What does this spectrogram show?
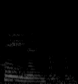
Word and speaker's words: Canaan: Yeah, no, it's not pronounced that way. It's pronounced Canaan. It's actually, Canaan.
